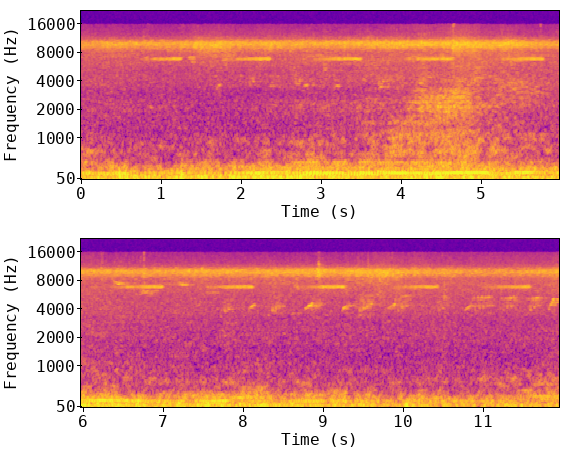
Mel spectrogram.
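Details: Low engine rumble of a passing vehicle outdoors, with faint high ticking in the background and no clear animal voice.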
